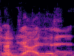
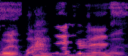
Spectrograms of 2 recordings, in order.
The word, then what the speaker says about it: anadromous: I always confuse androgynous. Anadromous. How do you say it? Anadromous. Anadromous. I always want to say androgynous.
